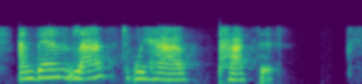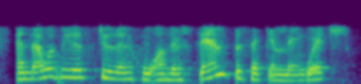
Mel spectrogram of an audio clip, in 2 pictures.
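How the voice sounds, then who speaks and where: With a Spanish accent, a woman speaks at a fairly slow pace in a fairly high voice, her loudness very even. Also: ordinary pitch variation. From Spanish-speaking country. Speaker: presenter for parents. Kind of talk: webinar presentation.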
